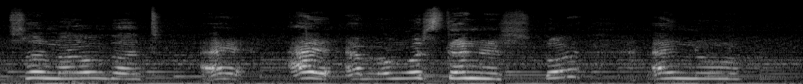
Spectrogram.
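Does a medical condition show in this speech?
Yes: cerebral palsy; adult.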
